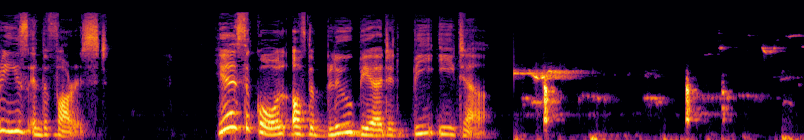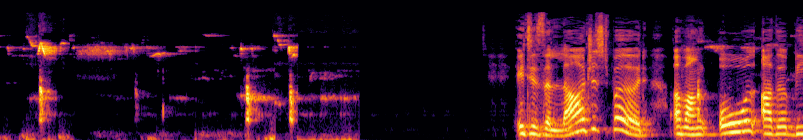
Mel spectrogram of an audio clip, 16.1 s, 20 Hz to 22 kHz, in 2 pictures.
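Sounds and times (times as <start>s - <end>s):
bird sharp knocking calls: 5.2s - 11.6s, 14.9s - 15.9s.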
